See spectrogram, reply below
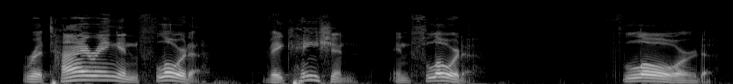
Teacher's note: But Florida, D, schwa ending. Totally weak, unstressed, quiet sound.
